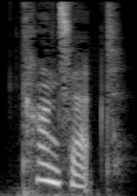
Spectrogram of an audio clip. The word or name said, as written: concept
